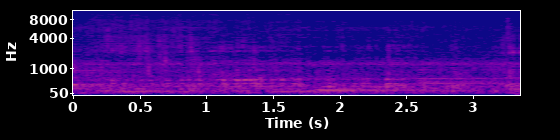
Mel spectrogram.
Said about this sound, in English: See, it's a lot quieter to pour when the coffee grounds are in the bottom. So you don't always hear those first, the first, you just hear a muffled sound of water because the grounds are muffling the sound.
